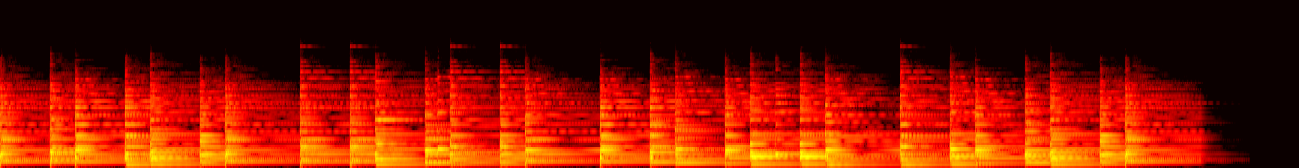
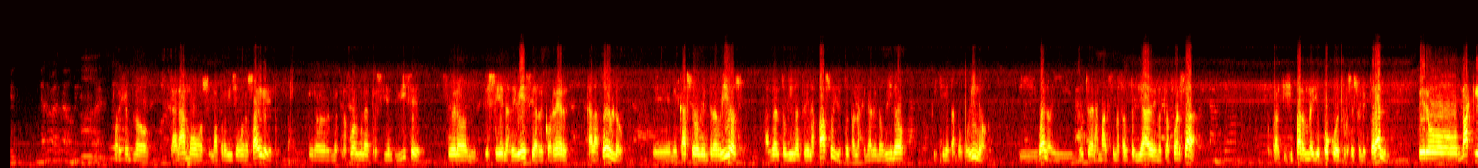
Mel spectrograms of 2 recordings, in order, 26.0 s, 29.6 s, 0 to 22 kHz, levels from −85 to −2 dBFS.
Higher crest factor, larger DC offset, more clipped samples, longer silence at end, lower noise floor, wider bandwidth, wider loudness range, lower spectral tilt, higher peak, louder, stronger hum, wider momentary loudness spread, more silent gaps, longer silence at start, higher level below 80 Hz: about the same, 18 dB vs 18 dB; neither; neither; first, 1.9 s vs 0 s; first, -71 dBFS vs -53 dBFS; about the same, 7.4 kHz vs 7.2 kHz; about the same, 4 LU vs 6 LU; first, -8 dB/octave vs -6 dB/octave; second, -14 dBFS vs -4 dBFS; second, -31 LUFS vs -21 LUFS; neither; about the same, 13 LU vs 15 LU; neither; second, 0 s vs 0.85 s; first, -62 dBFS vs -70 dBFS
